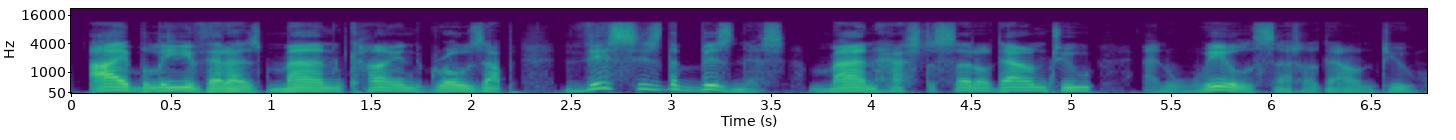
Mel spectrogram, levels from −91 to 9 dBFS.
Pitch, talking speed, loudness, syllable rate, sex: 125 Hz, 195 wpm, -20 LUFS, 4.8 syllables/s, male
